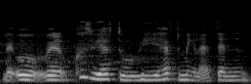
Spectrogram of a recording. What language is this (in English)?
English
